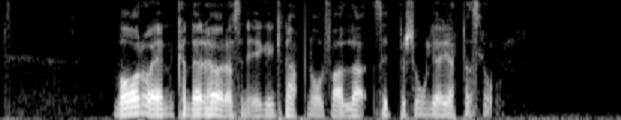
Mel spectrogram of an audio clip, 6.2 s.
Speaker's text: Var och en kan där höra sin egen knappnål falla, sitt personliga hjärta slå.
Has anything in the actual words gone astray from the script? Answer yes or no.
no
